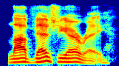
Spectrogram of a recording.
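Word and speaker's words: Lavigerie: Charles Lav, let me say it's French. He's one of my heroes, so I should be able to say his name like this. Lavier, St. Charles Lavier.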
